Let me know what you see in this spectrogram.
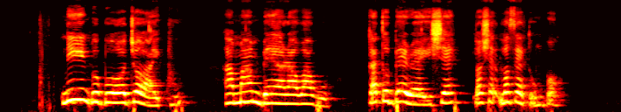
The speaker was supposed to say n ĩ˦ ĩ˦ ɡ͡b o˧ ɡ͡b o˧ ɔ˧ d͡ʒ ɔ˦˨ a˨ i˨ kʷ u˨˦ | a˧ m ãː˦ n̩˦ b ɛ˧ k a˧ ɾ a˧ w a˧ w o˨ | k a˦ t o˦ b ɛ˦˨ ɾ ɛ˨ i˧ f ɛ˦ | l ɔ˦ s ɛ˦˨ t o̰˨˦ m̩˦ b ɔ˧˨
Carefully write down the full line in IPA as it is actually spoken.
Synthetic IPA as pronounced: n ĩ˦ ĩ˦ ɡ͡b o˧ ɡ͡b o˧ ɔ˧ d͡ʒ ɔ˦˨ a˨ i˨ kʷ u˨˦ | a˧ m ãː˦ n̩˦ b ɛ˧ a˧ ɾ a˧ w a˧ w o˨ | k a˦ t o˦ b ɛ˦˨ ɾ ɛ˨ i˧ ʃ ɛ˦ | l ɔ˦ s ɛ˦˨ t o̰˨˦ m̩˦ b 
